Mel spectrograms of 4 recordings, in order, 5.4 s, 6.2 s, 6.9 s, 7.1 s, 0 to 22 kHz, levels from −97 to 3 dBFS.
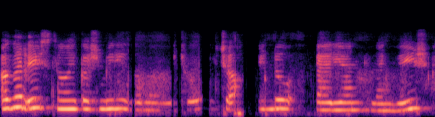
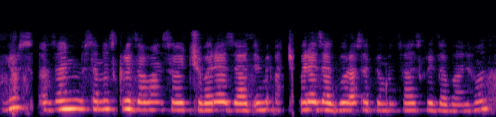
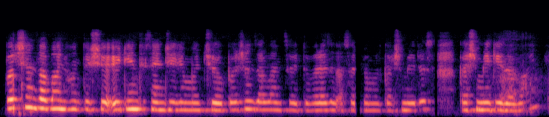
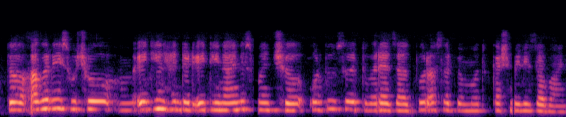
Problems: none marked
